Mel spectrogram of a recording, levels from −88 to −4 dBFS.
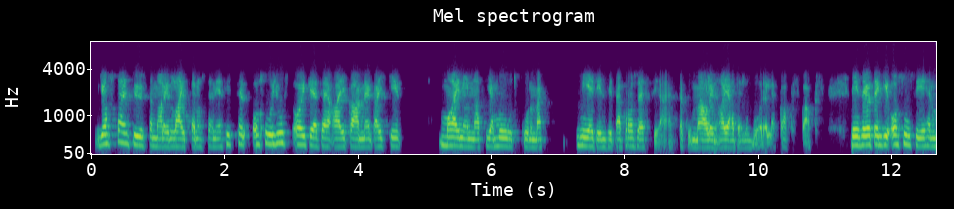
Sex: female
